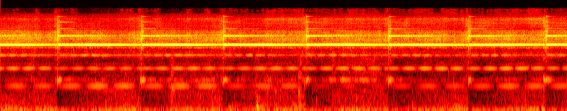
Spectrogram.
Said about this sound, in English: Bells! Yeah!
